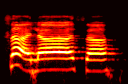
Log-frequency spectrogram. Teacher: Sa kena jaga makhrajnya, keluarkan lidah. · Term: huruf sa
